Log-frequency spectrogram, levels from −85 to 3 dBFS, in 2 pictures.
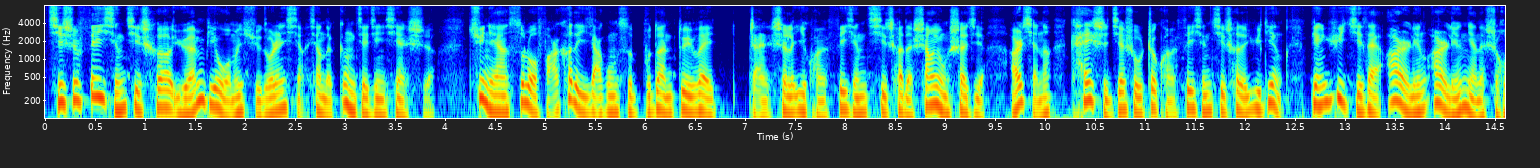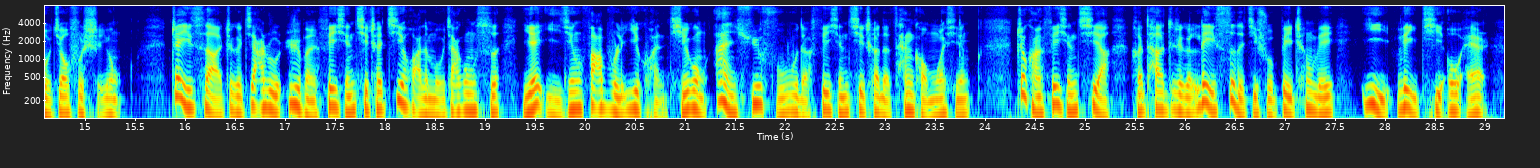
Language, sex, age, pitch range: Korean, male, 20-39, 110-145 Hz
